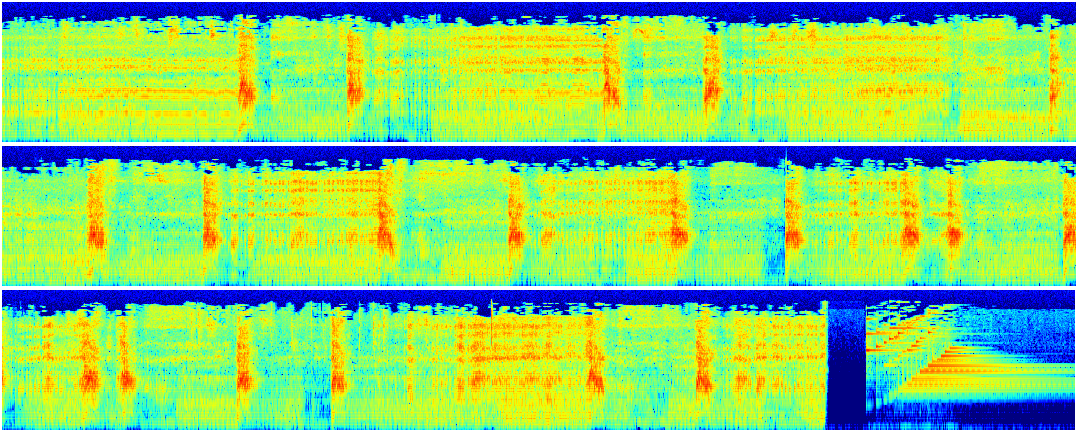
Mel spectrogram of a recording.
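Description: A small black-and-tan dog growling continuously with its head raised, broken by sharp barks about once a second.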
